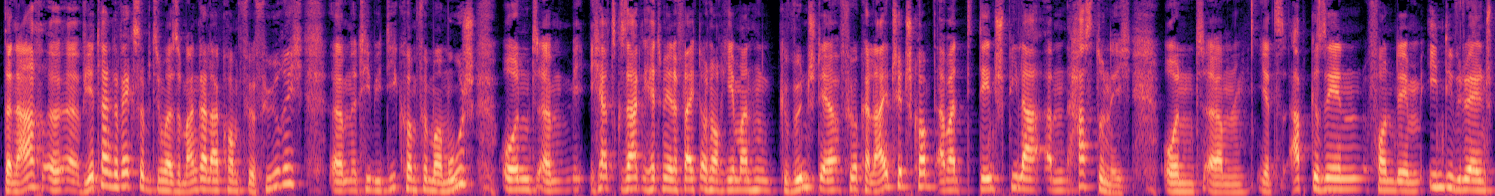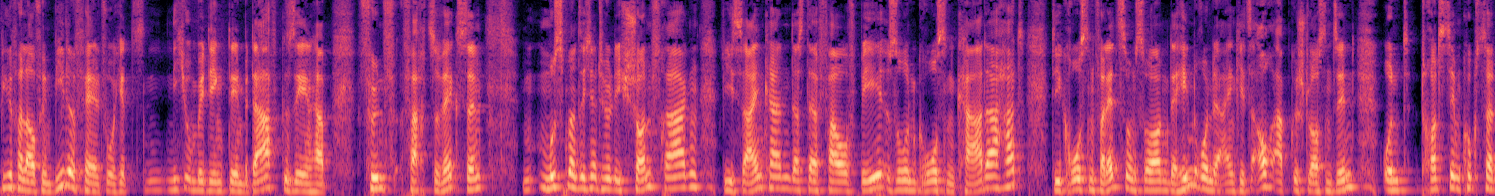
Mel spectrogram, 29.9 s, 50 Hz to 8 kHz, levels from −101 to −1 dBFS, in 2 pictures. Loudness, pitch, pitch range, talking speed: -17 LUFS, 150 Hz, 140-170 Hz, 195 wpm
